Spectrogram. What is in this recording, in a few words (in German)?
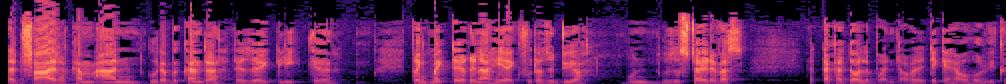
Ostfaelisch, Niederdeutsch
